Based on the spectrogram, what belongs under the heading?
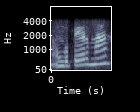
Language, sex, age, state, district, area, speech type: Tamil, female, 60+, Tamil Nadu, Dharmapuri, urban, conversation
